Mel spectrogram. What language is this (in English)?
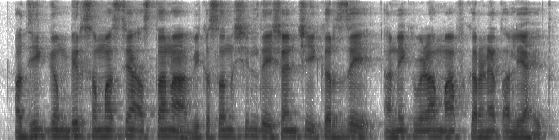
Marathi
